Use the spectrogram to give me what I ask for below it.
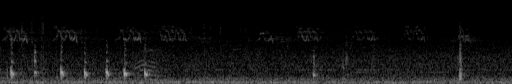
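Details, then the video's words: A rooster gives a food call telling hens he has found food and where it is: a quick run of low, soft clucks, about five a second, then two more spaced clucks, over a steady low background rumble. "rooster noises"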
